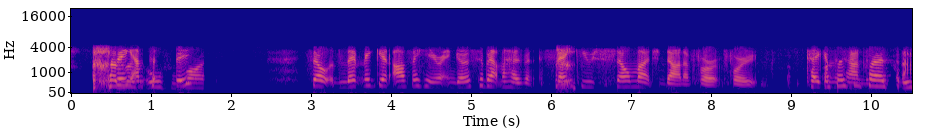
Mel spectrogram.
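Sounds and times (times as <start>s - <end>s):
person coughing or clearing throat: 0.0s - 1.1s, 6.1s - 6.3s
speech: 0.5s - 1.8s, 3.0s - 10.4s.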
